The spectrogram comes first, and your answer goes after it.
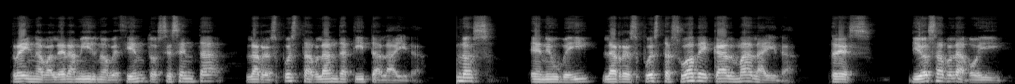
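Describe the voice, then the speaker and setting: A man reading a scripted devotional explainer in a measured, list-like way. His pitch jumps up or down each time he reads out a number. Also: pushed and bright. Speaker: narrator.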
